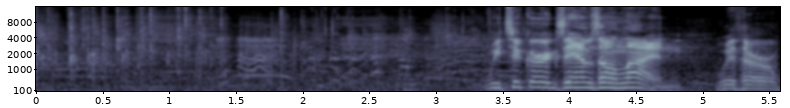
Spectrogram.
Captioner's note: applause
